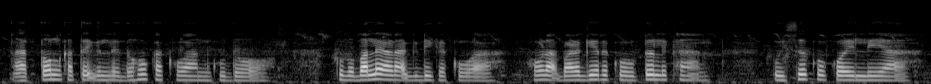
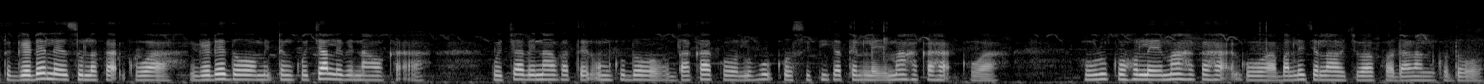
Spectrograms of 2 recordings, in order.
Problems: constant background noise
